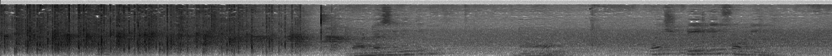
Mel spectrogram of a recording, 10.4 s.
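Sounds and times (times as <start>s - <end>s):
audience clapping: 0.0s - 4.3s.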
